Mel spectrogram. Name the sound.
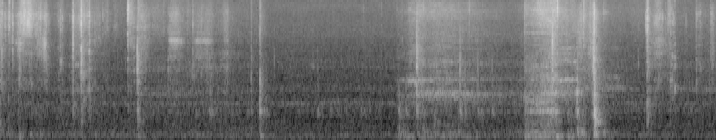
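cutting paper to size for an envelope mini album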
